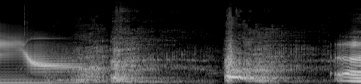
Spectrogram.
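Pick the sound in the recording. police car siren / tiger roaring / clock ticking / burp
tiger roaring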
